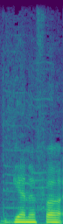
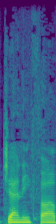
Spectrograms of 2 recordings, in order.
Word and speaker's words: Jennifer: lots of lot likes to pronounce my name ganefa instead of jennifer but that's okay he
